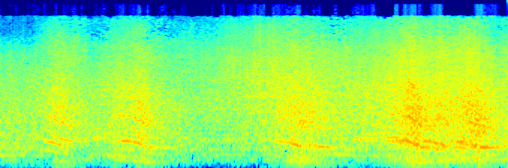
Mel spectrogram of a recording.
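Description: Race trucks running side by side at Homestead-Miami in a truck series event: a continuous engine roar whose pitch sweeps up and down as the trucks shift and pass, moderately loud with no voices.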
